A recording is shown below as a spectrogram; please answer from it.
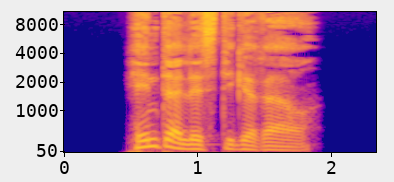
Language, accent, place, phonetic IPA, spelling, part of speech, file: German, Germany, Berlin, [ˈhɪntɐˌlɪstɪɡəʁɐ], hinterlistigerer, adjective, De-hinterlistigerer.ogg
- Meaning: inflection of hinterlistig: 1. strong/mixed nominative masculine singular comparative degree 2. strong genitive/dative feminine singular comparative degree 3. strong genitive plural comparative degree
